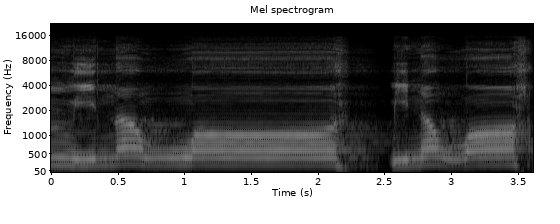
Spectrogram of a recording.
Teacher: mim lam mendengung selama dua atau tiga harakat lam minallah minallah lam jalalah yang sebelumnya fathah kita baca tafkim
